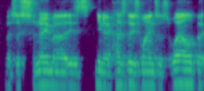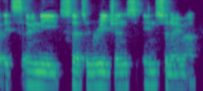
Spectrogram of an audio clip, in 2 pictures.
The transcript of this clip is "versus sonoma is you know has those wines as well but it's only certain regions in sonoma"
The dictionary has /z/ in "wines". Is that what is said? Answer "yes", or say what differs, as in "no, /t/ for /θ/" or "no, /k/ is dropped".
yes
